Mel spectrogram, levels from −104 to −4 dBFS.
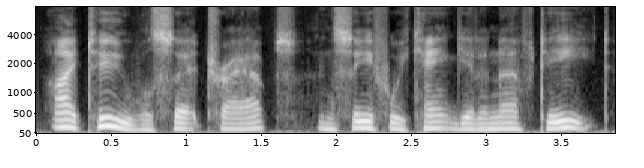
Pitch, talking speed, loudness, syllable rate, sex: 140 Hz, 215 wpm, -18 LUFS, 4.3 syllables/s, male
